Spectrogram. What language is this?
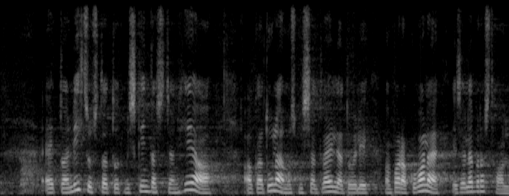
Estonian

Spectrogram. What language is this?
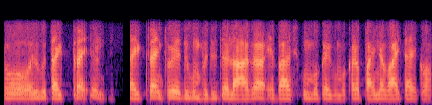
Manipuri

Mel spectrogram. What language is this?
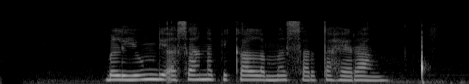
Sundanese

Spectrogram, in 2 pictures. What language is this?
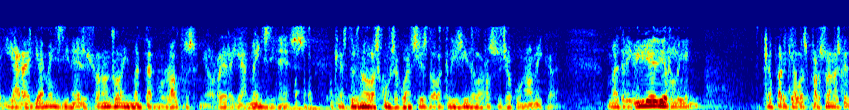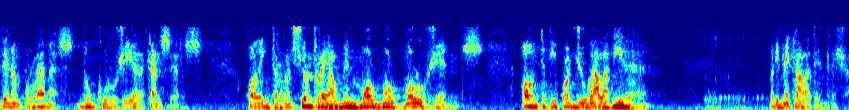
Catalan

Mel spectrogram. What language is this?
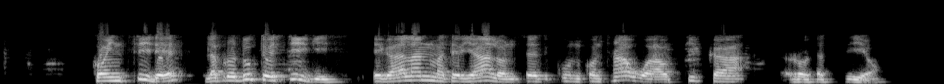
Esperanto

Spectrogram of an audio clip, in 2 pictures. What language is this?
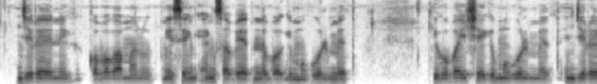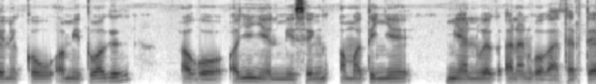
Kalenjin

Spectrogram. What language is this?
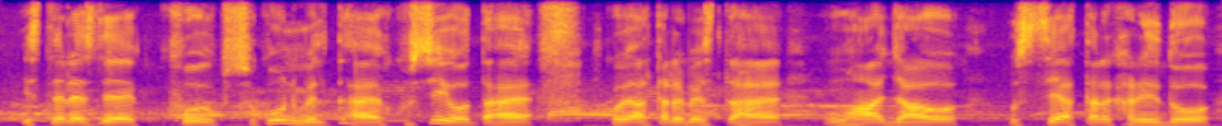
Urdu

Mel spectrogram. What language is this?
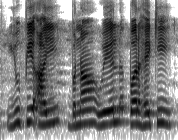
Magahi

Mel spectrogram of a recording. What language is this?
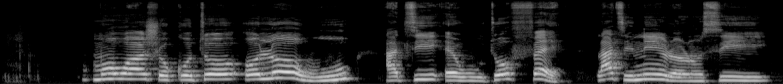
Yoruba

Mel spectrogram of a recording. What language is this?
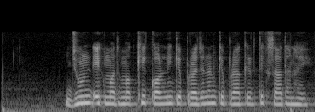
Magahi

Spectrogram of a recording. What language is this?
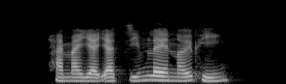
Cantonese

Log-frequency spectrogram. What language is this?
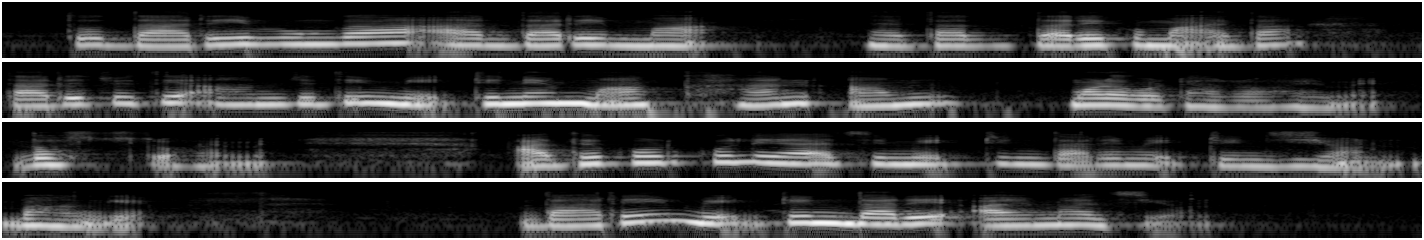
Santali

